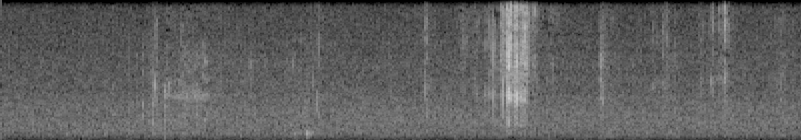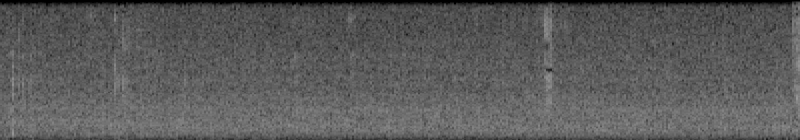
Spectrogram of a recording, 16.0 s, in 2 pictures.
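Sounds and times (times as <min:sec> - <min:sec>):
crunchy rice cake chewing: 0:04.2 - 0:10.0, 0:13.4 - 0:13.7.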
